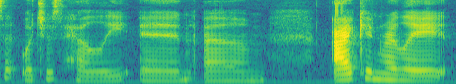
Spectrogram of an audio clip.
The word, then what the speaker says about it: Helle: And I'm going to go by the way her family pronounced it, which is Helle. There are some people that said Hella, Heel, like, oh my gosh.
